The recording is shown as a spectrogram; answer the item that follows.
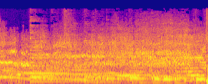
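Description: A race car skidding on the track, its tyres squealing in a slowly wavering pitch.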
